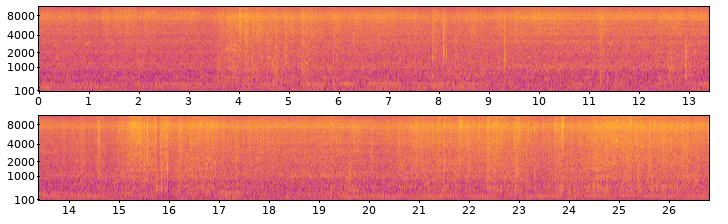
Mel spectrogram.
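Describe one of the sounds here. Concrete and debris crack and crash as a demolition claw tears at a building.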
